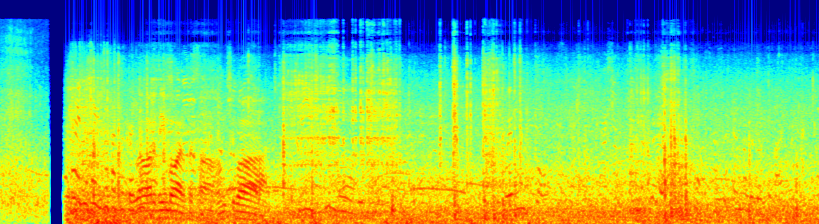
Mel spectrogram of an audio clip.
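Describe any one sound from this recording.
A crowd of men and women talk and call out across the water nearby.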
